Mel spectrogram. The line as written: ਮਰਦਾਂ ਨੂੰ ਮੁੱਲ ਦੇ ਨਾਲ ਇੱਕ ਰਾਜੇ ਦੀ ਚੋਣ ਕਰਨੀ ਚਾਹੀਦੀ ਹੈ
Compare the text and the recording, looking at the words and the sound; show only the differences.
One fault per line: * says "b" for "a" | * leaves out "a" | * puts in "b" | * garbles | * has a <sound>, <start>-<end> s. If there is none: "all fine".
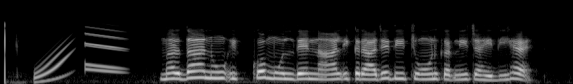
* has a chirp, 0.3-1.3 s
* puts in "ਇੱਕੋ"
